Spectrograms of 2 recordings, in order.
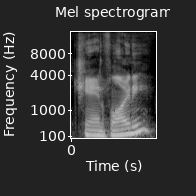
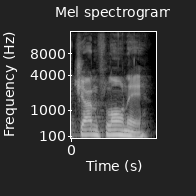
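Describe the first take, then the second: First: The name is said with an Australian accent. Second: The name is said with an Italian accent. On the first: "The Aussie way is" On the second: "or you can say it the Italian way"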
